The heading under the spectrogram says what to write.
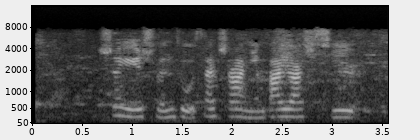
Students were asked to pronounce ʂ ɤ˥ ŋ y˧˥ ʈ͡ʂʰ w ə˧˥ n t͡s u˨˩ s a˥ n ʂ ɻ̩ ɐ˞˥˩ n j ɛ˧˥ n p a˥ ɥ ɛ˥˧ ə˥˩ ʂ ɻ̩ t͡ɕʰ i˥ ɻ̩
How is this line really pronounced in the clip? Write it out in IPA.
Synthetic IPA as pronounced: ʂ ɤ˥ ŋ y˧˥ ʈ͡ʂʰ w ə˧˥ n t͡s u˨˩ s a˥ n ʂ ɻ̩ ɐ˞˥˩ n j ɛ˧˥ n p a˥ ɥ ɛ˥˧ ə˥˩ ʂ ɻ̩ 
